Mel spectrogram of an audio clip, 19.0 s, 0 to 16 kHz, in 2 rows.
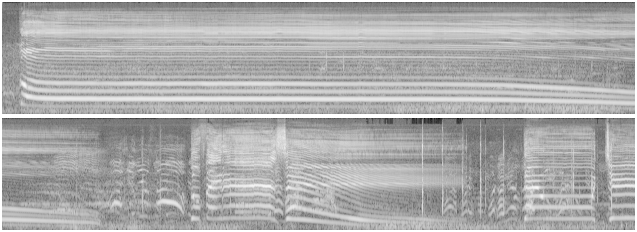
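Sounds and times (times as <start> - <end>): commentator shouting goal: 0.3 - 11.0, 12.0 - 16.5, 17.2 - 19.0.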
